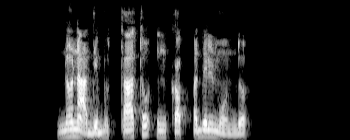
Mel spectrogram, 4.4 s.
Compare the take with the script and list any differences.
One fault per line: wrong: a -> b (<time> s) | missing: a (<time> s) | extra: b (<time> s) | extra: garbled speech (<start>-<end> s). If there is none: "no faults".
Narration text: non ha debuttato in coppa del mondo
no faults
